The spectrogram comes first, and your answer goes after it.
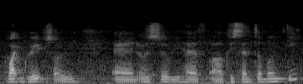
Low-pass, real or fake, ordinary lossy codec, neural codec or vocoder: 7.2 kHz; real; AAC, 32 kbps; none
